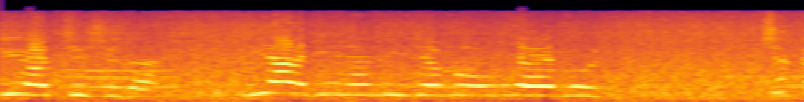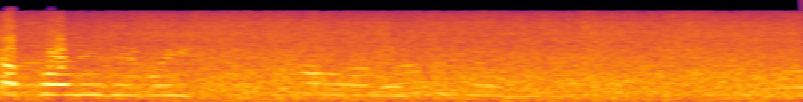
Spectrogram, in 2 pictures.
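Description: A high-pitched voice making long, drawn-out, wavering sounds over a steady, loud rushing noise like running water.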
